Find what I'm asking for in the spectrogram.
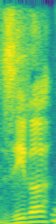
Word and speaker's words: Ziva: So we'll get Lisa's opinion on the new NCIS spinoff, Tony and Ziva. Am I saying that right? Ziva? – You are saying that right.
